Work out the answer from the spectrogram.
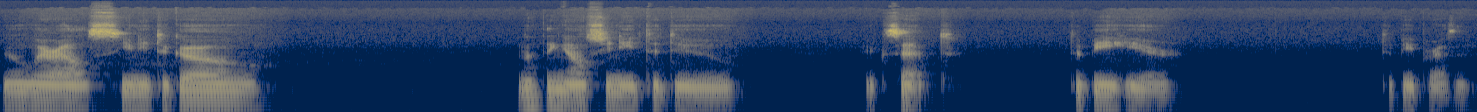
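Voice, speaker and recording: A man leading a guided meditation as a teacher, speaking gently and calmly with long unhurried pauses. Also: low voice, lo-fi sound.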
